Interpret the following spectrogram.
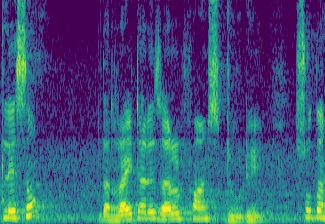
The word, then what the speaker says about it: Daudet: It is pronounced Daudet, Alphonse Daudet.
